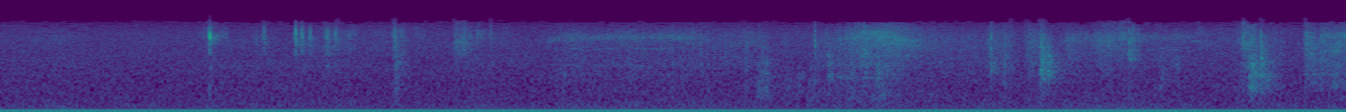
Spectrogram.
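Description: A sheet of paper rustles as it slides away.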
